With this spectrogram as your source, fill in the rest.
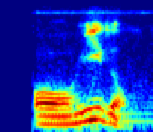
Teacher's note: La I cerrada tiene más fuerza que la O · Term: hiato acentual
